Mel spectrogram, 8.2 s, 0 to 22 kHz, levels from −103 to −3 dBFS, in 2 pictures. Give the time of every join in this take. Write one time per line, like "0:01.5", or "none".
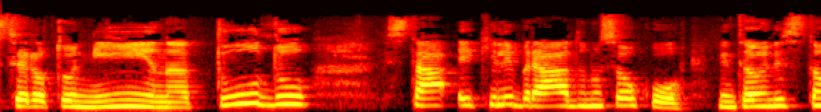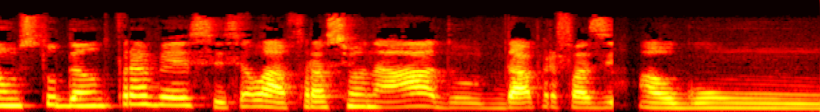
0:03.5
0:07.2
